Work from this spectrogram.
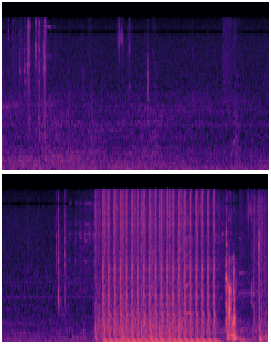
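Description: Gunfire in the video game Super Animal Royale: a dense burst of rapid, loud shots erupts after several seconds of quieter game noise, with a few sharper cracks near the end.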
